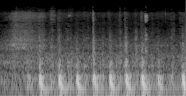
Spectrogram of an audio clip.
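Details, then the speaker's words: Lada Priora, rear right: dull hollow knocks about five a second as the fuel filler pipe taps against the body side member, clearly heard in cabin; fix with rubber spacer between pipe and member. "но когда делаешь вот так то есть вот слышите да не знаю как на видео слышно ни от стук идет о салон этот стук его вообще прекрасно слышно"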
